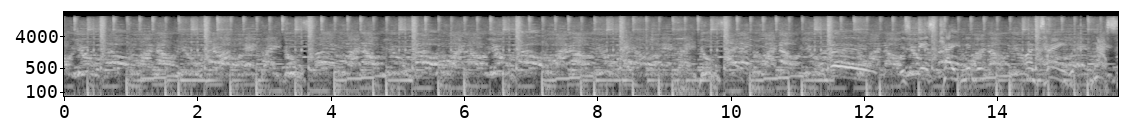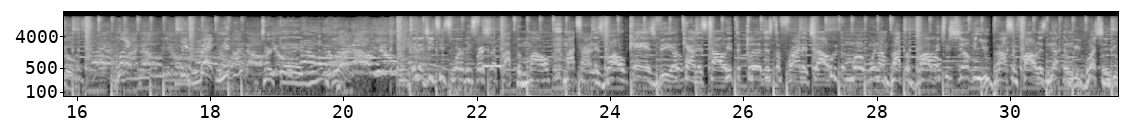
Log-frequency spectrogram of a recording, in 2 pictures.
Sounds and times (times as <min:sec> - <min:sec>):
Music: 0:00.0 - 0:31.6.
